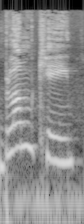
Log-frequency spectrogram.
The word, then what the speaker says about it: blumke: And the meaning for blumkey, spelt B-L-U-M-K-E, pronounced blumkey, is giving your fella a blowjob whilst he's having a number two.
